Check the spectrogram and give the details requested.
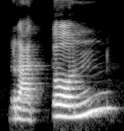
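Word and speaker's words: ratón: So, the first one is on the last syllable. Raton. Not raton. Raton.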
